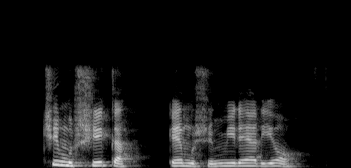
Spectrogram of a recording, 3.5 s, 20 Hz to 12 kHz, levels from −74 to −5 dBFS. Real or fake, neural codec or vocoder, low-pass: fake; codec, 16 kHz, 4 kbps, FunCodec, trained on Chinese and English, 50 frames a second; 7.2 kHz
